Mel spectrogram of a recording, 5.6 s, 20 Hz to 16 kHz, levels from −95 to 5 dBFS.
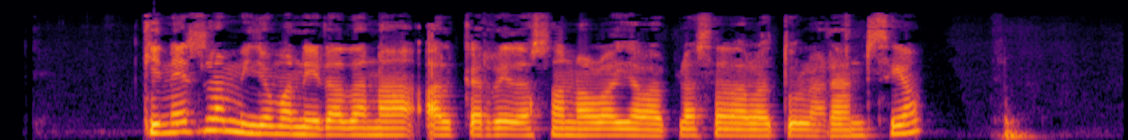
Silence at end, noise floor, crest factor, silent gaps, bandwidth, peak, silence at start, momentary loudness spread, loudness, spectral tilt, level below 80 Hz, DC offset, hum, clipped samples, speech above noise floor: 0.5 s; -62 dBFS; 16 dB; none; 11.5 kHz; 0 dBFS; 0.7 s; 6 LU; -15 LUFS; -5 dB/octave; -58 dBFS; under 0.1%; none; under 0.1%; 47 dB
